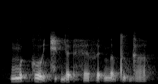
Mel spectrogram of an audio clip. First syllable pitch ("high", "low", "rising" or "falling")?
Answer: high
